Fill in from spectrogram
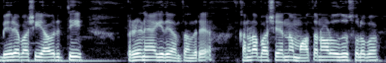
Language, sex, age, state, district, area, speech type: Kannada, male, 18-30, Karnataka, Koppal, rural, spontaneous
